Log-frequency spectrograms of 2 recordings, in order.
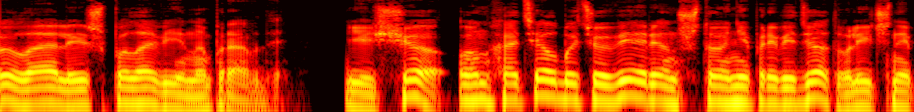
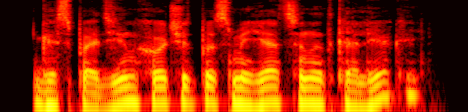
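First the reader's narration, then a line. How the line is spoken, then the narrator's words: Quiet question. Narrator (Russian): тихо спросила гостья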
